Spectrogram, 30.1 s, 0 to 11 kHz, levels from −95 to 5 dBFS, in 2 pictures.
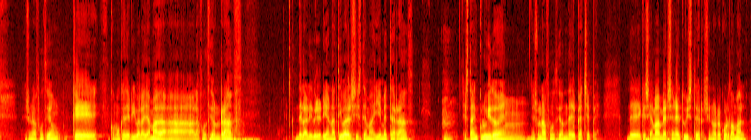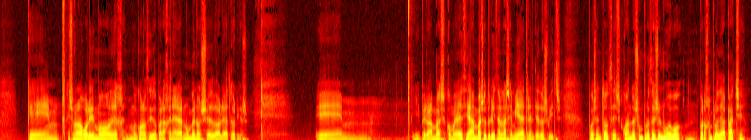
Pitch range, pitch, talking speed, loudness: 95-105 Hz, 100 Hz, 150 wpm, -21 LUFS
